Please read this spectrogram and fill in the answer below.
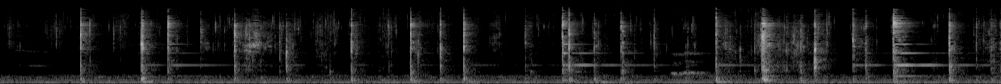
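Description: A spoon stirring a thick yogurt mixture in a glass bowl, knocking against the glass with irregular sharp clinks, some of them ringing briefly.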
